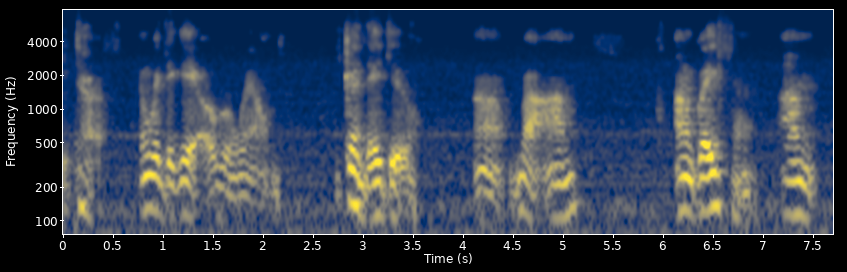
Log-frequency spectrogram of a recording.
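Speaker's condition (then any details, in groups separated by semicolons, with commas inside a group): Cerebral palsy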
